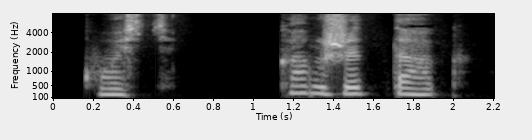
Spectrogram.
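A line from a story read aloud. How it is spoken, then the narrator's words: Hysterical whisper. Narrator (Russian): прошептала я, чувствуя, как меня накрывает очередная волна истерики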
